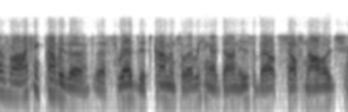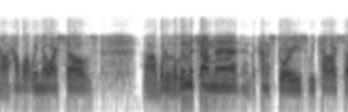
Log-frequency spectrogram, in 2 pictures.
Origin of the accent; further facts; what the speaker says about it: Philadelphia, Pennsylvania, United States; now in Virginia, United States; Well, I grew up in Philadelphia, lived here in Virginia for many years.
